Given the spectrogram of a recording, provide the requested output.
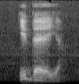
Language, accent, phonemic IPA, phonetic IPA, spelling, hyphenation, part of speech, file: Portuguese, Brazil, /iˈdɛj.ɐ/, [iˈdɛɪ̯.ɐ], ideia, i‧dei‧a, noun, Pt-br-ideia.ogg
- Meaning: 1. idea (that which comes to mind) 2. plan, project 3. objective, conception or conviction that is based on something 4. intellect, mind, group of convictions and opinions of somebody 5. head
